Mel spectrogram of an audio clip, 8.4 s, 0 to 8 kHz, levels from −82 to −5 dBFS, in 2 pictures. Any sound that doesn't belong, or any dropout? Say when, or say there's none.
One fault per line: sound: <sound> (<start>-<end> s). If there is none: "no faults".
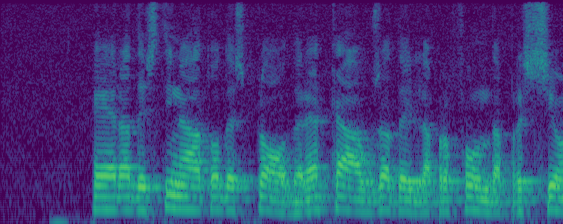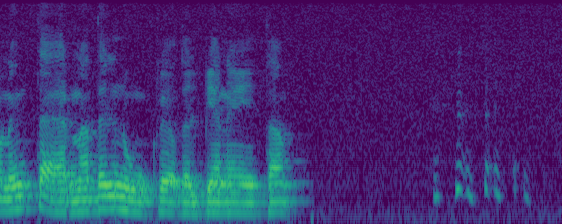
sound: laugh (7.4-8.2 s)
